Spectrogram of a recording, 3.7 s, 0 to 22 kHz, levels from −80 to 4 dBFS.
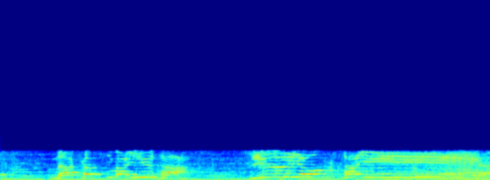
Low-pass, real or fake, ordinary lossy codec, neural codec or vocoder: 3.6 kHz; fake; none; autoencoder, 48 kHz, 128 numbers a frame, DAC-VAE, trained on Japanese speech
